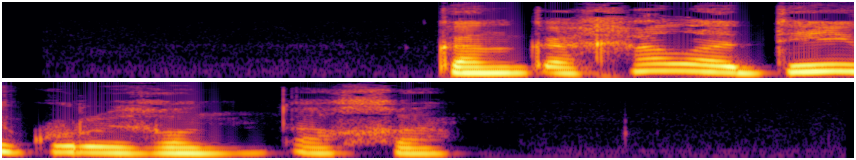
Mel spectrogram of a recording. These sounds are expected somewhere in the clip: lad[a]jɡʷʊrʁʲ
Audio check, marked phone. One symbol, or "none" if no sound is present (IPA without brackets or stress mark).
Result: e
